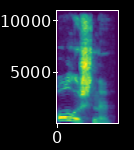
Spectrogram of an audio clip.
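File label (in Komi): "олыштны", Komi, female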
